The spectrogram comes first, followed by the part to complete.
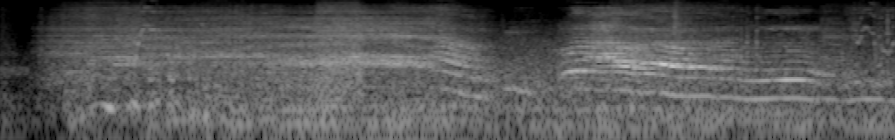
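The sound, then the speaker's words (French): A child's wailing cries, used as a sound effect to make a scene more realistic, rise and fall in two long, drawn-out bursts, steady in loudness, with no other voices talking. “Et comme quoi, par exemple bah, On peut ajouter les volets qui grincent ou alors des enfants qui pleurent.”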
